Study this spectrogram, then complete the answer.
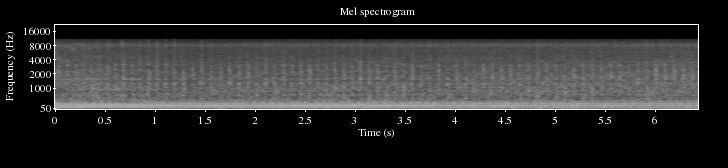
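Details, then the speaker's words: Rough idle with rapid knocking about three to four times a second under the engine drone; connecting rod banging—rod knock. "Rod knock right there. Sounds like the connecting rod is banging up."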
